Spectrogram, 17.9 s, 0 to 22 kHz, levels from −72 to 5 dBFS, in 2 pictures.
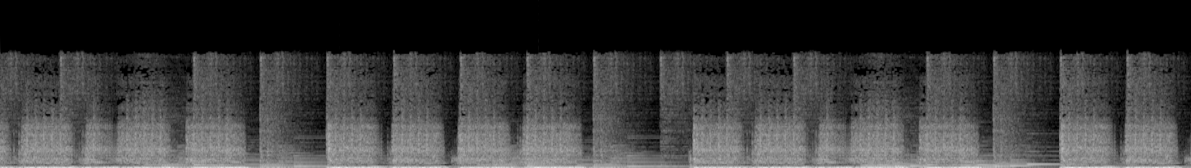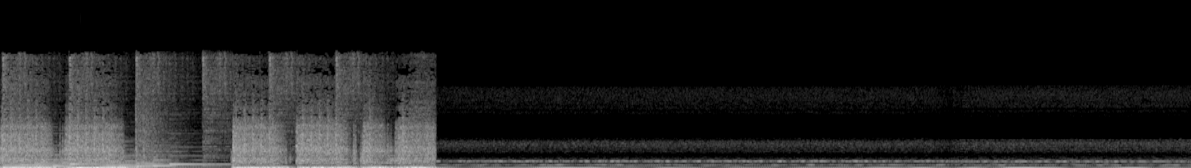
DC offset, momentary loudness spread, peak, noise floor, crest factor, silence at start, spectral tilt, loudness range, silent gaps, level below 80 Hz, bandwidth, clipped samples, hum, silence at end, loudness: under 0.1%; 21 LU; 0 dBFS; -36 dBFS; 14 dB; 0 s; -5 dB/octave; 20 LU; none; -16 dBFS; 15.5 kHz; under 0.1%; 60 Hz at -40 dBFS; 0.05 s; -13 LUFS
